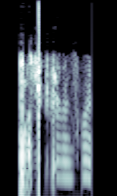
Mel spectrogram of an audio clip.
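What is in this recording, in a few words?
Police Downtown District Dispatch, p25; Raleigh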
